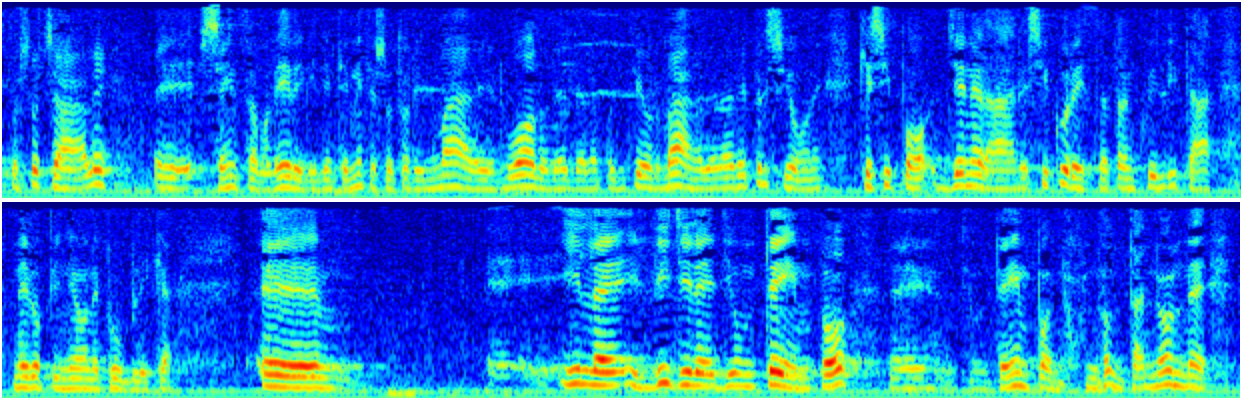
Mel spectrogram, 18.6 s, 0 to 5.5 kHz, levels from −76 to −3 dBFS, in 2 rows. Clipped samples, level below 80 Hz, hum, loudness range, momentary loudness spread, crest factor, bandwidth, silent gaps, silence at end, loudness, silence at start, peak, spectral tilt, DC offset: under 0.1%; -50 dBFS; none; 7 LU; 18 LU; 20 dB; 5.4 kHz; none; 0 s; -24 LUFS; 0 s; -4 dBFS; -8 dB/octave; 0.4%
